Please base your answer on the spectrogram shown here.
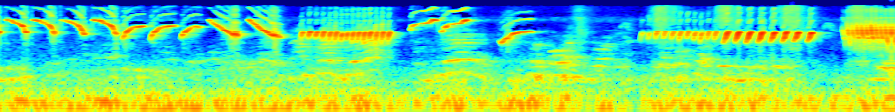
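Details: Canary chirping at length for young birds to learn from: cascades of descending whistled notes, buzzy trills, scattered upslurs and a fast rattling trill near the end.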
